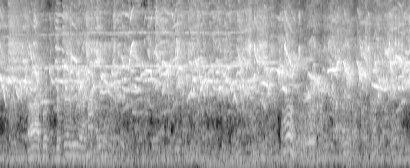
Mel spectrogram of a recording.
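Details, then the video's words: Oriental magpie-robin at its first bird-song contest, feathers fluffed, singing shooting and running phrases; rapid rising and falling whistles and chattering notes from many birds overlap throughout. "Burung kacer ladusing perdana gantang nebok bongkar kapas tembak dan rambatan"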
